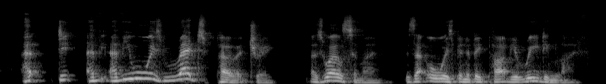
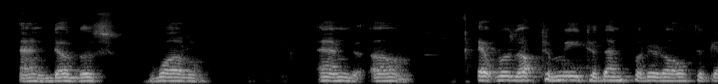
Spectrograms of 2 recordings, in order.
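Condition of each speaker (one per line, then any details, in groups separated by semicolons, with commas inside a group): No condition
Parkinson's; about six years since onset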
